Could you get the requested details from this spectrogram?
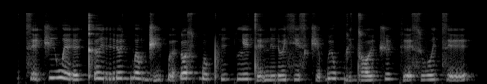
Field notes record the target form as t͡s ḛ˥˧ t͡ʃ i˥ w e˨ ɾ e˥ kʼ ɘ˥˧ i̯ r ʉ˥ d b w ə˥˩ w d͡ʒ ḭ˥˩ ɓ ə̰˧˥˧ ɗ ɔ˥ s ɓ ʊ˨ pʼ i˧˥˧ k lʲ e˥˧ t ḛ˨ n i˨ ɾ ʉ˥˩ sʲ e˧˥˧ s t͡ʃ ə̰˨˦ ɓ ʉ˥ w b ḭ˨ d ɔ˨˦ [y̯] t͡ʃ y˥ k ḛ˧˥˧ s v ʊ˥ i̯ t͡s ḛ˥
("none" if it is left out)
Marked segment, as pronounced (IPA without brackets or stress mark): y̯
